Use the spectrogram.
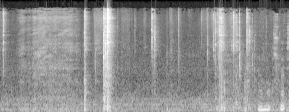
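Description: Scissors snip through card in a few separate cuts, close and fairly quiet, with soft rubbing and handling noises between the sharper snips.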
